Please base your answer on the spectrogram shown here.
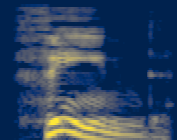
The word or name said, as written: fiend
